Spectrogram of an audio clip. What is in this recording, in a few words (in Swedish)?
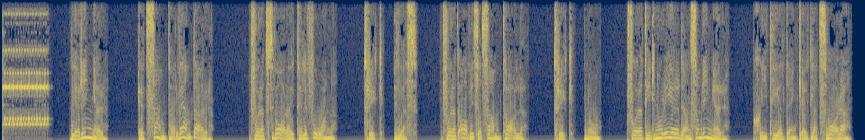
Telefoninstruktion; Ringtones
